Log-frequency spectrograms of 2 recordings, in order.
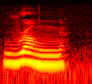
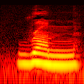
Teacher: Now ng is made at the back of the mouth and n is made behind the teeth.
